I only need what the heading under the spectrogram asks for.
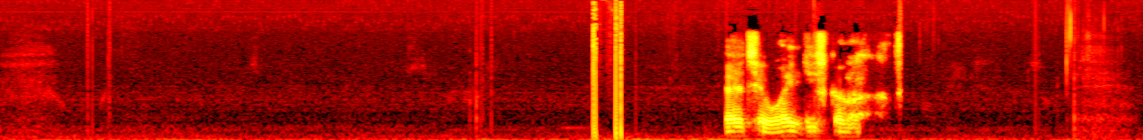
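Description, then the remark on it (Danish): A phone call line to Preben Bang Henriksen cutting in and out: long near-silent gaps, a few sharp clicks, and a brief fragment of a voice speaking before it drops away again. “jeg beklager, der er lidt dårlig lyd her.”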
